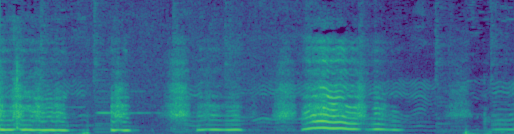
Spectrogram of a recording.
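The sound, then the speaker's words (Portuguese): A voice imitates a fox crying beside a tent at a campsite, giving a series of high, wavering whimpers and whines in short bursts with one longer, rising cry near the middle, fairly quiet. “Ao lado da barraca estava um raposo a chorar.”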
